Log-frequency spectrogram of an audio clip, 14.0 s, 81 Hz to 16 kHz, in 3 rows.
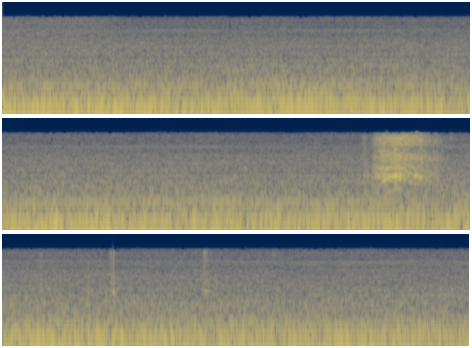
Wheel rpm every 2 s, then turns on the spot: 0, 0, 0, 0, 20, 0, 0.
none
